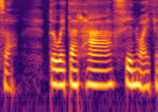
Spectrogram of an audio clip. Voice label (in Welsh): "rhaff" Welsh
